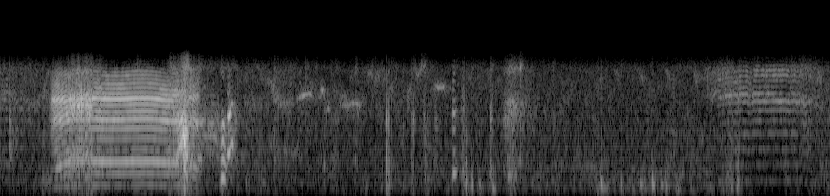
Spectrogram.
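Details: Confused-sounding domestic sheep whose baa resembles a mix of baa and moo: one loud, strongly harmonic bleat lasting over a second, then soft rustling and clicks, and a fainter second bleat near the end.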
